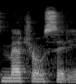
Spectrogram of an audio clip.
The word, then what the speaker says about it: Metro City: He pronounces Metro City as Metrocity, and at the beginning of the movie, he's like calling it Metrocity.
